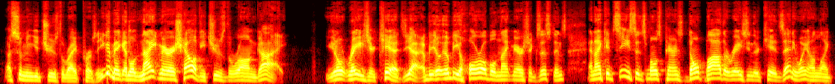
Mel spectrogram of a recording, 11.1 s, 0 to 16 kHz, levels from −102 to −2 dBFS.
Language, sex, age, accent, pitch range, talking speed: English, male, 30-49, American, 155-250 Hz, 250 wpm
